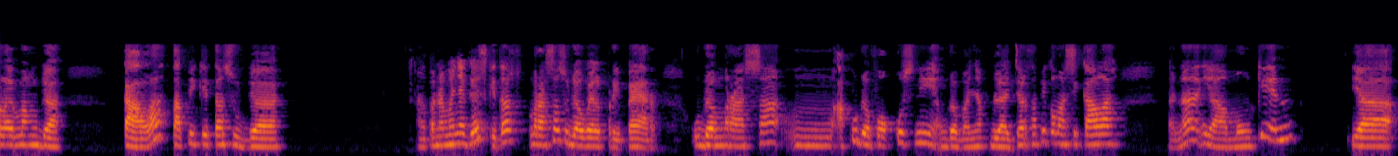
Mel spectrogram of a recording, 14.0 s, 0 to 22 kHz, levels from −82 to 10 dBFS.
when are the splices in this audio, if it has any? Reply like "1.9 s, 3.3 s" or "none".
none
